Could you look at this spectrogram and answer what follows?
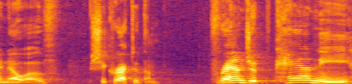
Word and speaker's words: frangipani: of she corrected them frangipani has one more syllable than frangipane and for a syllabic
